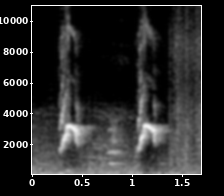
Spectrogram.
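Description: A small caged bird gives two rising, whistled calls about a second apart, clear and close over faint background noise.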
